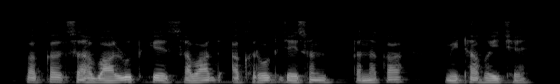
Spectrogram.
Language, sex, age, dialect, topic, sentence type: Magahi, female, 31-35, Western, agriculture, statement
